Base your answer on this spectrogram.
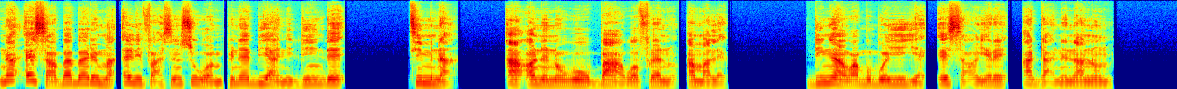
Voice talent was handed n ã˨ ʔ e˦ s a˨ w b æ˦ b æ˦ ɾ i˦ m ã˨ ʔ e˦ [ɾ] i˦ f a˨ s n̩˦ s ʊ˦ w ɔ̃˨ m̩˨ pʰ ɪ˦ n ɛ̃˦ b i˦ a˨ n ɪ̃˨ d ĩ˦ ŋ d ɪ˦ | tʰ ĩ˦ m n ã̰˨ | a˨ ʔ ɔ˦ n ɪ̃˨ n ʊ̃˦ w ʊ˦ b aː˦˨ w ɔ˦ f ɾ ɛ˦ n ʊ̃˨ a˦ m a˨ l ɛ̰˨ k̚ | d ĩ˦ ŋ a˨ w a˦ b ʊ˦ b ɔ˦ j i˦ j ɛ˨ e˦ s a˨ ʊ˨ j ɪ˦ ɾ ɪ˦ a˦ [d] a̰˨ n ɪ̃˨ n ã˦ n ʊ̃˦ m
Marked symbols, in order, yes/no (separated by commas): no, yes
